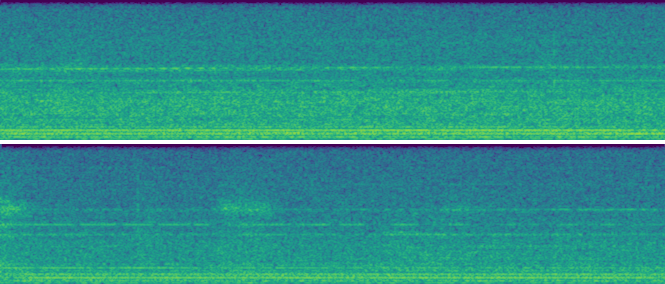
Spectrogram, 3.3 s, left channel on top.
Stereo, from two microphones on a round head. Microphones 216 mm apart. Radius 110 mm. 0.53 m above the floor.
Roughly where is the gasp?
I don't hear a gasp.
